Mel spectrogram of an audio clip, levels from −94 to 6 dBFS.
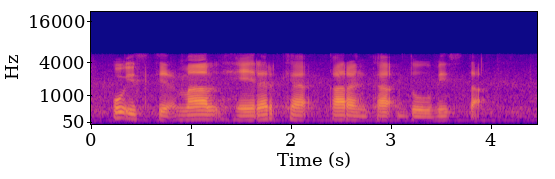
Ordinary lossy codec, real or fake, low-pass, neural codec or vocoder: none; real; 5.4 kHz; none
